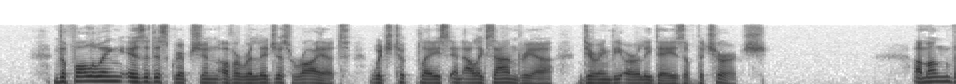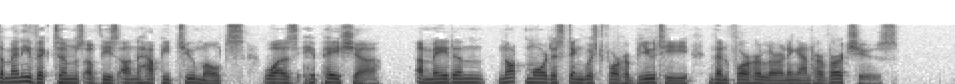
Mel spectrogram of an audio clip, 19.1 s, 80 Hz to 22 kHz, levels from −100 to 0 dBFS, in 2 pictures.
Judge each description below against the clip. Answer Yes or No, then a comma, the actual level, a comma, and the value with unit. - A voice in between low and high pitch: No, low, 130 Hz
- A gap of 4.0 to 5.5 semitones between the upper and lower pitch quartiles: No, average, 3.1 semitones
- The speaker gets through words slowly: No, average, 145 wpm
